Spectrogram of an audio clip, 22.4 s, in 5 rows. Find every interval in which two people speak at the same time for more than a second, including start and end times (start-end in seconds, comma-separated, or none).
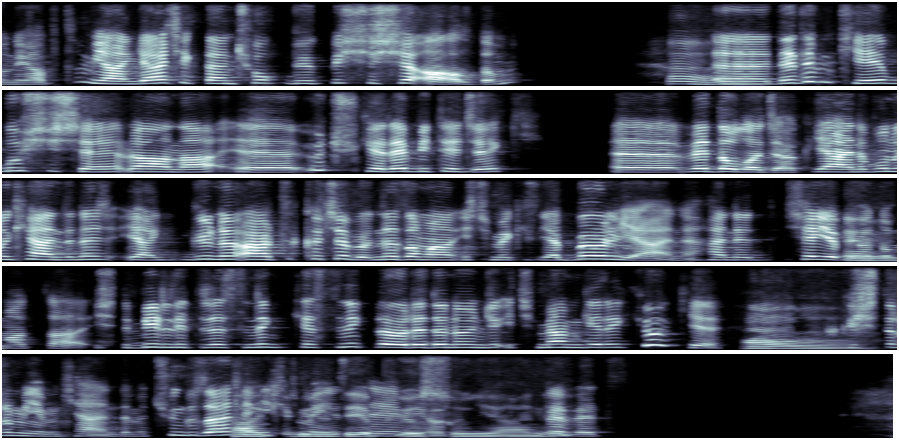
19.0-20.8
